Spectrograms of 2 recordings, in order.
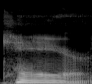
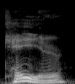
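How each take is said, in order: First: The vowel is a short 'eh' sound. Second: The vowel is a long A sound. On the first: The speaker calls it right. "gives it the K, eh, eh, eh, eh, eh sound" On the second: The speaker calls it wrong. "You don't say uh, K, care, care, like the long A sound"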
